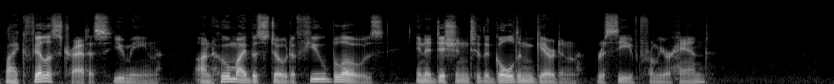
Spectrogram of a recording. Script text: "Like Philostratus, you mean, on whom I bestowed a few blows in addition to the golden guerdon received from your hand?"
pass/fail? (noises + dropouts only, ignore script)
pass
